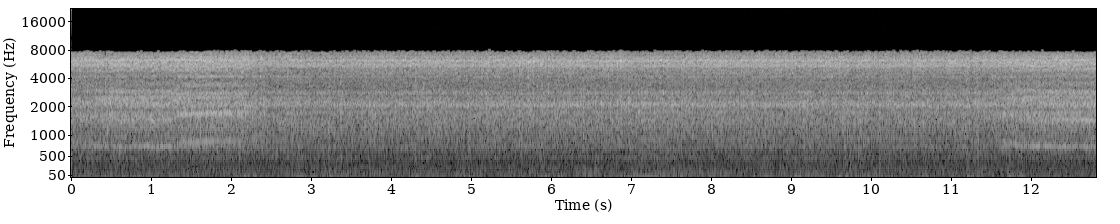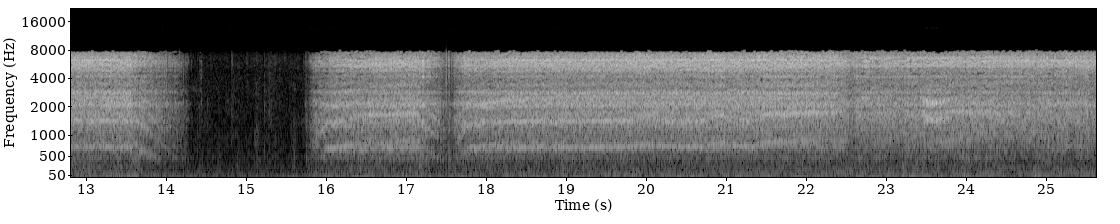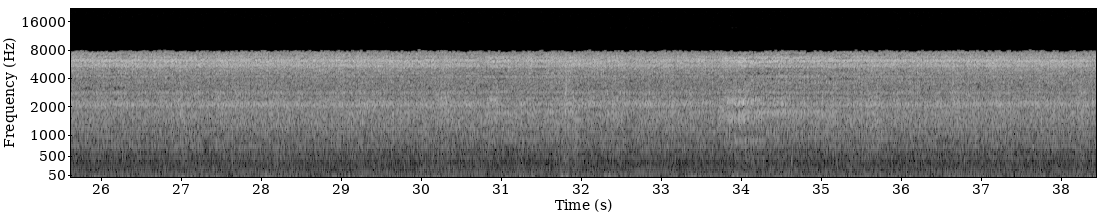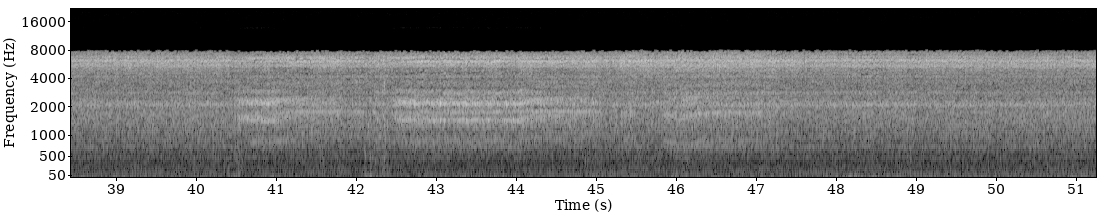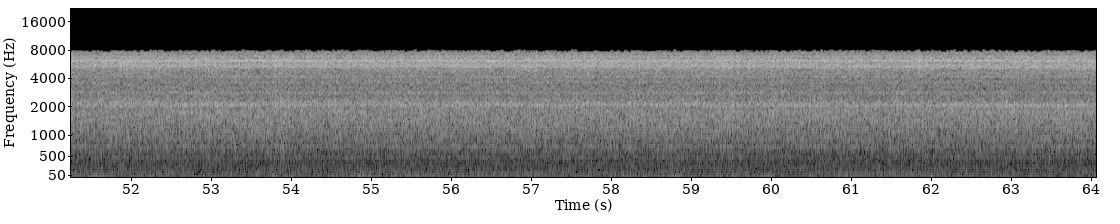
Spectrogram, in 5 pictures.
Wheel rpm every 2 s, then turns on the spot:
220, 230, 230, 230, 230, 230, 200, 20, 140, 190, 220, 220, 230, 230, 230, 230, 230, 230, 230, 230, 230, 220, 230, 230, 240, 230, 240, 230, 230, 240, 230, 240.
14-16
